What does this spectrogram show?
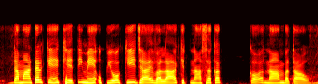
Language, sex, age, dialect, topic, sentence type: Maithili, female, 18-24, Southern/Standard, agriculture, question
